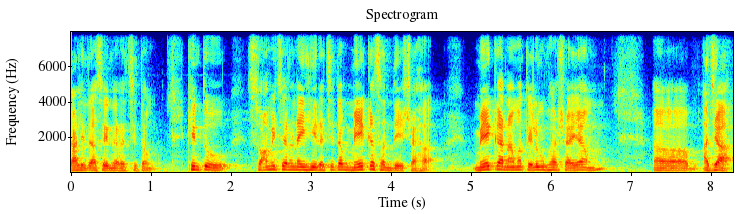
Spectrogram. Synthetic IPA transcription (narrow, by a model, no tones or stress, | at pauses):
kaːlid̪aːseːnɐɾɐt͡ʃit̪ɐm | kint̪u | sʋaːmit͡ʃɐɾɐɳɐjɦiɾɐt͡ʃit̪ɐmːeːkɐsɐnd̪eːʂɐɦɐ̰ | meːkɐnaːmɐt̪eluɡubʱaːʂaːjaːm | ɐd͡ʒaː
